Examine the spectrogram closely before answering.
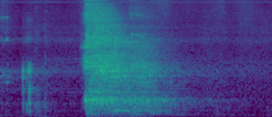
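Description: A spray bottle hisses in a short burst.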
